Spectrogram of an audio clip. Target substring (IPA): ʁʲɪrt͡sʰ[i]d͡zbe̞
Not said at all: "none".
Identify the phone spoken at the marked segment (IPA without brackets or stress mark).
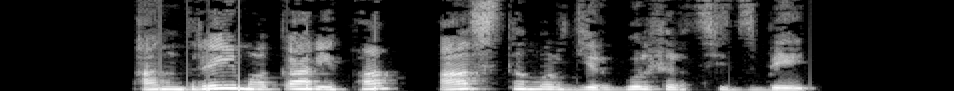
i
